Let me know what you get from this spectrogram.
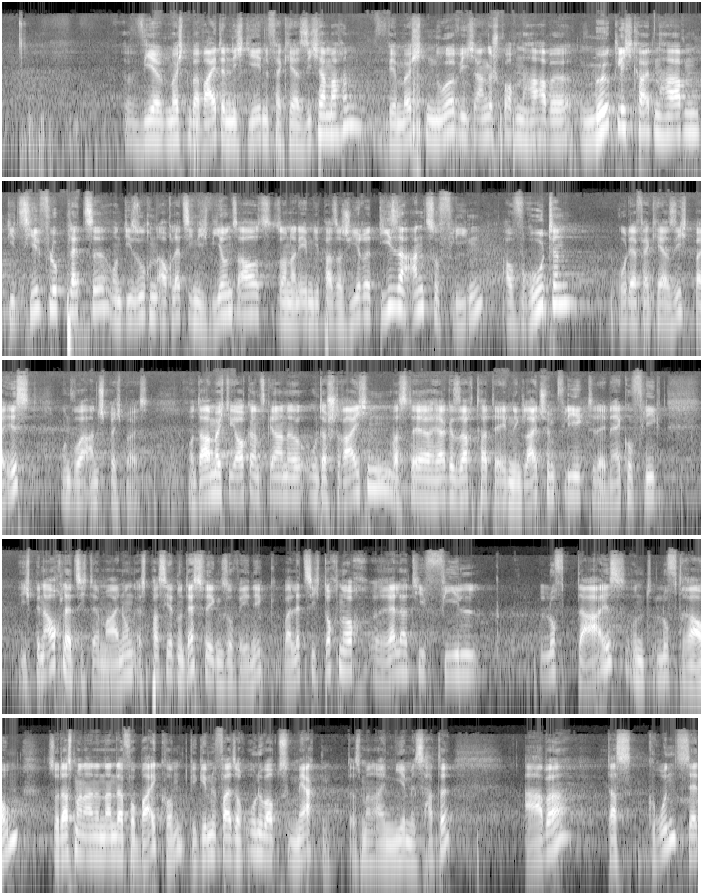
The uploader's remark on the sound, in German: Podiumsdiskussion auf der AERO 2019 zwischen Fluglotsen, Vertretern der Airline-Piloten und Vertretern der Allgemeinen Luftfahrt.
